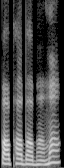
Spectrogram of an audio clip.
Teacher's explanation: जब उनको हम बोलते हैं तो होठ टच होते हैं। इनके उच्चारण में वायु का अवरोध बहुत कम समय के लिए होता है। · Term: प वर्ग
